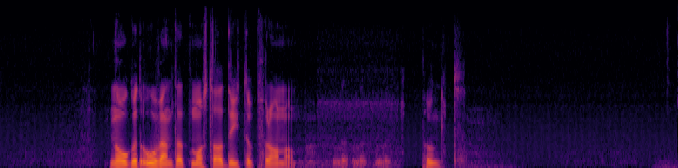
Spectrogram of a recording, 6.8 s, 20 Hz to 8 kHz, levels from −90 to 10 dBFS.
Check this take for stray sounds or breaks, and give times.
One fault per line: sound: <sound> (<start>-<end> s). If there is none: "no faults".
sound: laugh (3.3-3.9 s)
